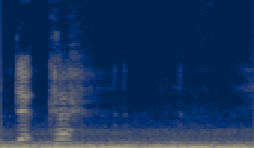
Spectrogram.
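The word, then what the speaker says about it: Derker: We're going up through a place called Durka now, or Dutka. You know that Durka, its original name was Dirt Car.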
